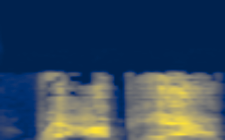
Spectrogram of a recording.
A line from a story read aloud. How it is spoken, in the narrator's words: Hermione screamed suddenly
